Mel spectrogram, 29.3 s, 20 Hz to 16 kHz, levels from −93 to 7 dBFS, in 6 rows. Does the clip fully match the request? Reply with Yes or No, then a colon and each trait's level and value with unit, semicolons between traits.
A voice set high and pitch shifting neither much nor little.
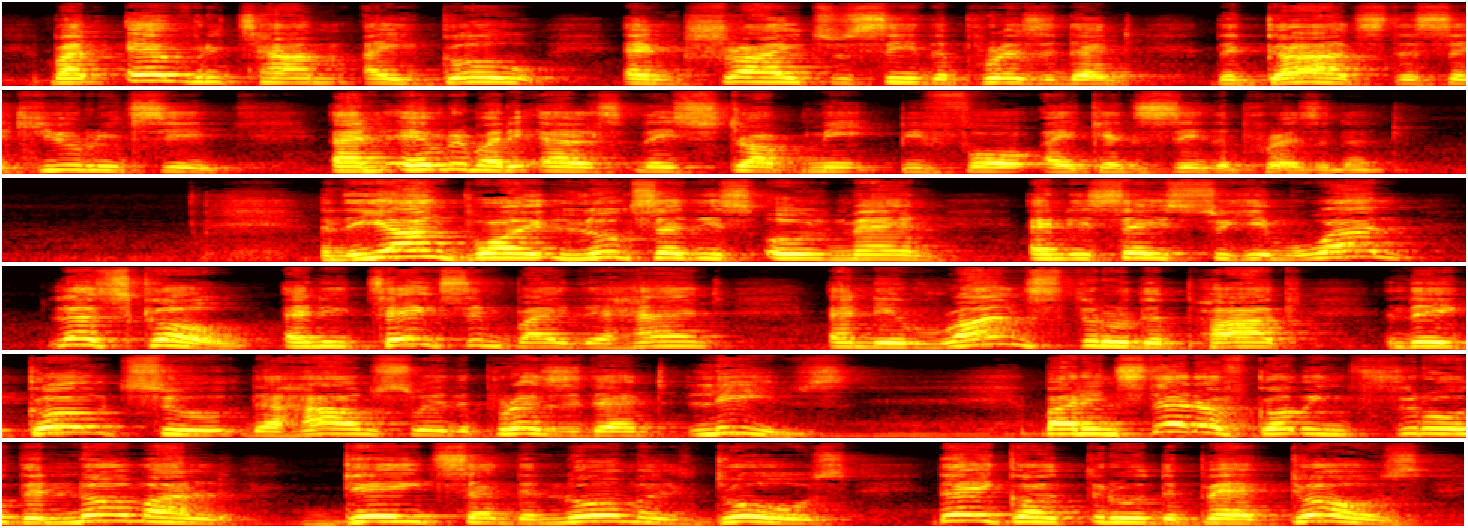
Yes: high, 200 Hz; average, 4.3 semitones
